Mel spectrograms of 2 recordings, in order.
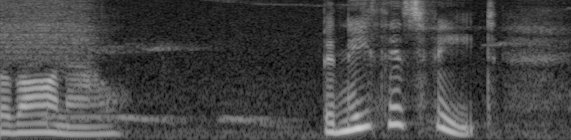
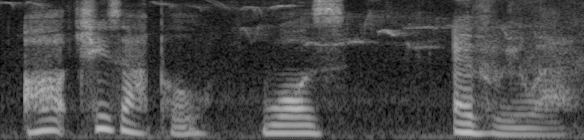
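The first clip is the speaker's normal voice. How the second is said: hushed reveal; 3 semitones lower, 9 dB quieter than usual. A narrator's reading. Dramatic reveal.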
